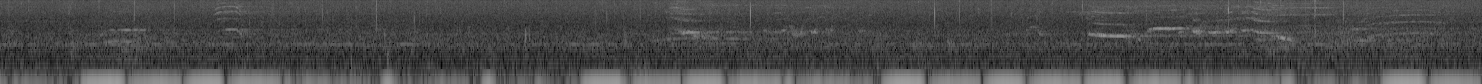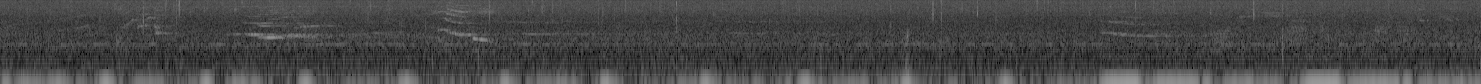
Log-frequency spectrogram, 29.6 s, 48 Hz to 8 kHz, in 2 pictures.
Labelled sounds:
1.0	1.5	killer whale, southern resident, 0.32 to 1.4 kHz
6.7	7.2	killer whale, southern resident, 0.74 to 8.0 kHz
7.6	8.8	killer whale, southern resident, call S10, 0.78 to 5.8 kHz
10.2	10.5	killer whale, southern resident, 0.74 to 3.1 kHz
10.8	12.9	killer whale, southern resident, 0.41 to 8.0 kHz
13.4	14.5	killer whale, southern resident, J pod, call S44, 0.29 to 4.5 kHz
14.8	15.7	killer whale, southern resident, 1.2 to 3.4 kHz
19.1	19.8	killer whale, southern resident, 0.46 to 7.1 kHz
20.8	25.8	vessel noise, 0 to 8.0 kHz
27.0	27.9	killer whale, southern resident, 0.46 to 3.3 kHz

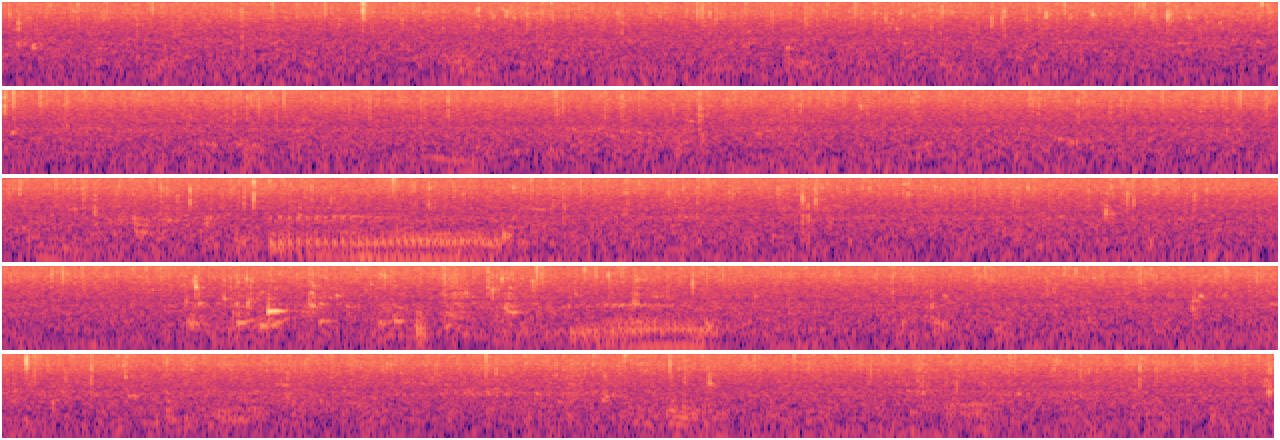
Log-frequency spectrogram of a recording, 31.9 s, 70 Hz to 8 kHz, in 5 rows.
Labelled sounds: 22.1	22.4	humpback whale, 0.84 to 1.2 kHz

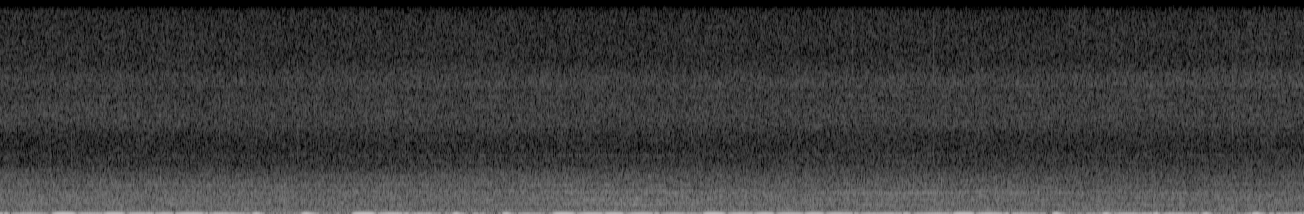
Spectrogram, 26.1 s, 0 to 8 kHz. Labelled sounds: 21.0	26.0	vessel noise, 0 to 8.0 kHz

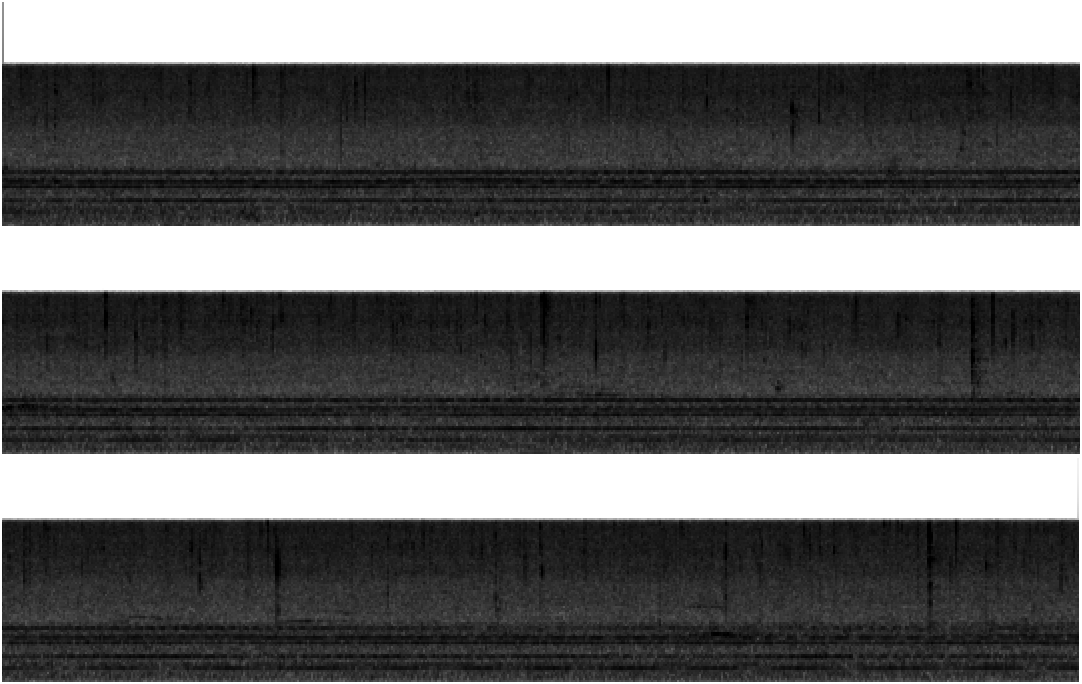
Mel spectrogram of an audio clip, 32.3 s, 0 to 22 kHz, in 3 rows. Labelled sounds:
16.3	16.6	humpback whale, 1.2 to 1.3 kHz
24.3	24.7	humpback whale, 1.1 to 1.2 kHz
28.6	28.9	humpback whale, 0.78 to 0.84 kHz

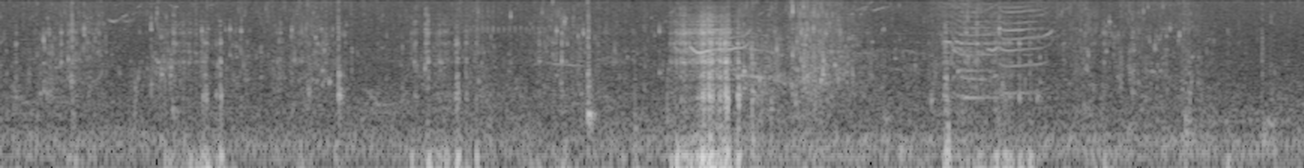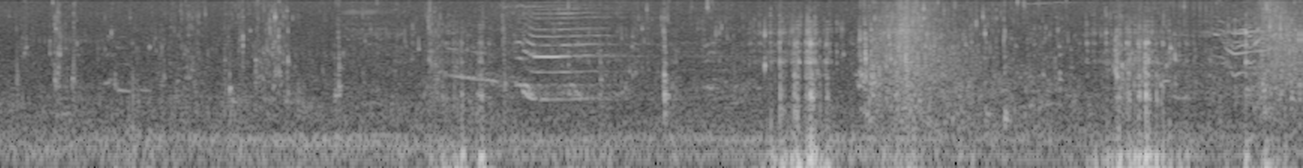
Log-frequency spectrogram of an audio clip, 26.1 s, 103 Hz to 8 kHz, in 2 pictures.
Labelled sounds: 5.3	5.9	killer whale, southern Alaska resident, 0.87 to 2.2 kHz
6.9	7.8	killer whale, southern Alaska resident, 0.69 to 5.1 kHz
9.5	10.6	killer whale, southern Alaska resident, 0.46 to 8.0 kHz
14.0	14.7	killer whale, southern Alaska resident, 0.55 to 3.2 kHz
17.5	19.3	killer whale, southern Alaska resident, 0.41 to 8.0 kHz
20.0	20.4	killer whale, southern Alaska resident, 0.69 to 4.8 kHz
24.6	25.0	killer whale, southern Alaska resident, 0.46 to 3.8 kHz
25.3	25.7	killer whale, southern Alaska resident, 0.92 to 4.7 kHz

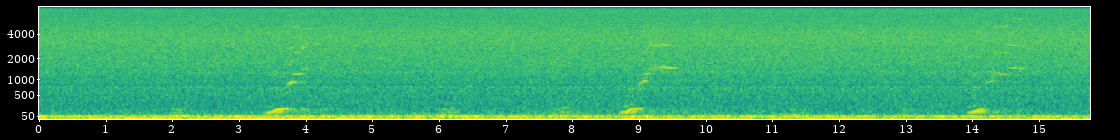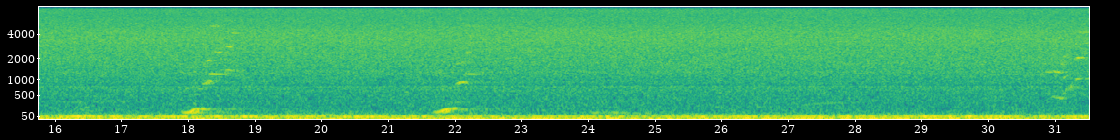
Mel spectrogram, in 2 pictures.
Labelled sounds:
9.1	9.6	humpback whale, 1.3 to 3.2 kHz
14.3	14.8	humpback whale, 1.1 to 1.6 kHz
18.2	18.7	humpback whale, 0.80 to 1.5 kHz
22.1	22.4	humpback whale, 1.2 to 1.3 kHz
30.9	31.1	humpback whale, 1.2 to 1.4 kHz

